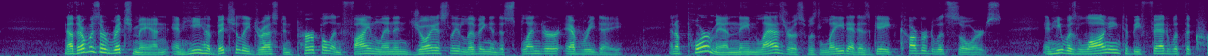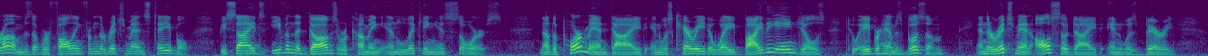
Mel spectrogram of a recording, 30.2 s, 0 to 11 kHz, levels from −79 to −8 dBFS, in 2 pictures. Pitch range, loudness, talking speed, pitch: 115-150 Hz, -26 LUFS, 175 wpm, 130 Hz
